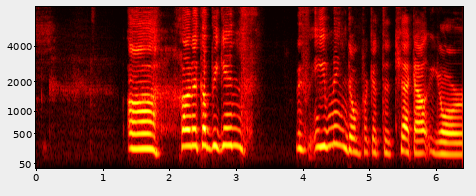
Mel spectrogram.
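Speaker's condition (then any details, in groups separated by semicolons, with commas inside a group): Cerebral palsy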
